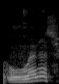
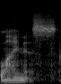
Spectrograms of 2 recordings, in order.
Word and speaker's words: Linus: speak Finnish it's lenus when I speak English it's lonus and I really don't care how people pronounce my name but Linux is always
